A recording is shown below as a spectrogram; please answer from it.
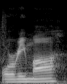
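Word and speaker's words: オリマー: Because Olimar is in Japanese it's a Orima, which is just Mario but like altered.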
